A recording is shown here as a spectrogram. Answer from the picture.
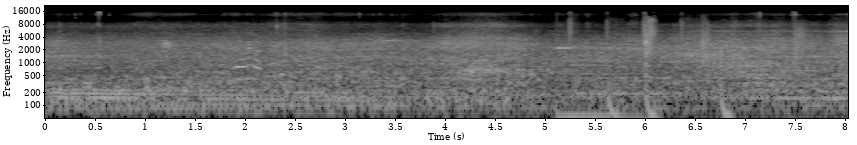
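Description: Road traffic passing: a steady rush of vehicle noise with a low rumble about five seconds in.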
